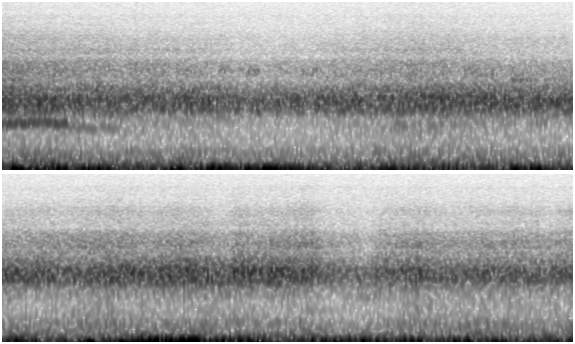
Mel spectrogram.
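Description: Snowboard sliding over packed snow with a steady hiss, mixed with wind buffeting the rider-worn camera's microphone as a fluctuating rumble.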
